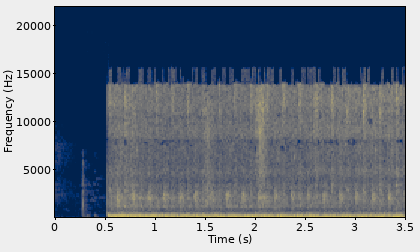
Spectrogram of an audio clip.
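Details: Toyota 1UZ-FE V8 after starter motor replacement: loud, heavy, regular hammering knock over idle, seeming to come from bank 2; debris that fell down an intake port into a cylinder striking the piston, not scissor gears.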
